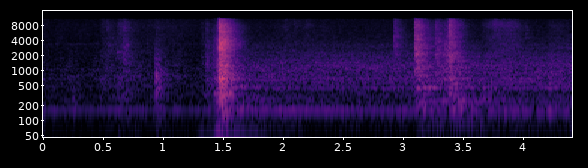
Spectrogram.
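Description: Kitchen oven door opened with a loud knock about a second and a half in, then a steady hum and two lighter knocks as the pizza goes onto the oven shelf.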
